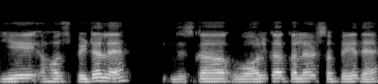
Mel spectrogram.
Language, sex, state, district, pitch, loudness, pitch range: Hindi, male, Bihar, Sitamarhi, 135 Hz, -15 LUFS, 130-145 Hz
